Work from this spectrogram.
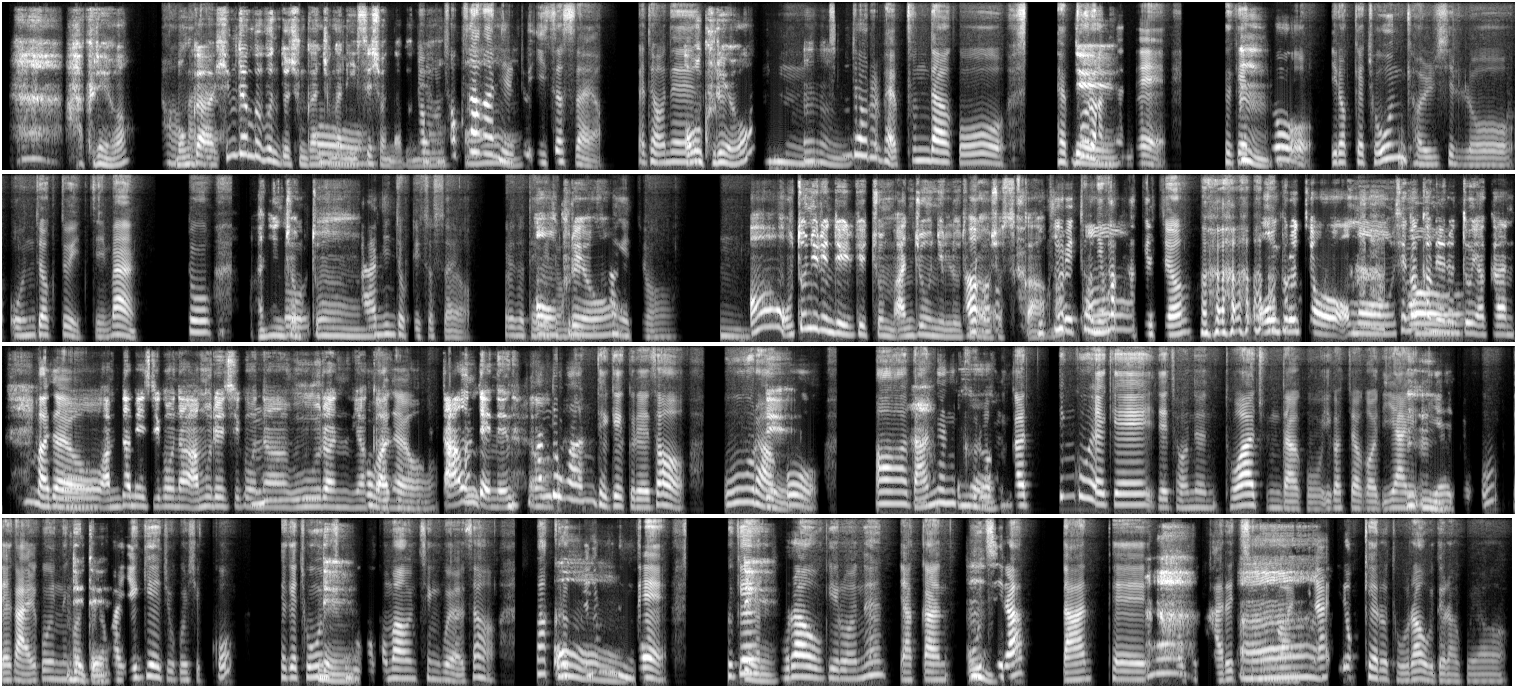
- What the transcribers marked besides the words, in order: gasp; static; tapping; laugh; laugh; laughing while speaking: "다운되는"; gasp; gasp
- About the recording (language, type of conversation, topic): Korean, podcast, 예상치 못한 만남이 인생을 바꾼 경험이 있으신가요?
